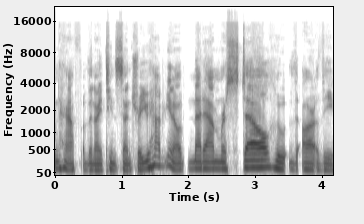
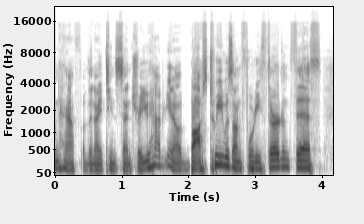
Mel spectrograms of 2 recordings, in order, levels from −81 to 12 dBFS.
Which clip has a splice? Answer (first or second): first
